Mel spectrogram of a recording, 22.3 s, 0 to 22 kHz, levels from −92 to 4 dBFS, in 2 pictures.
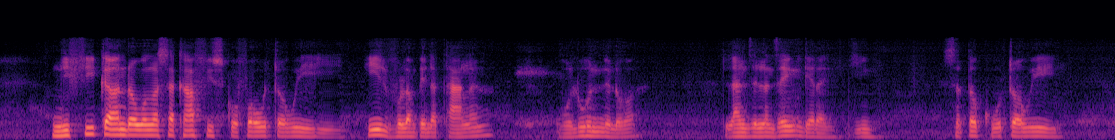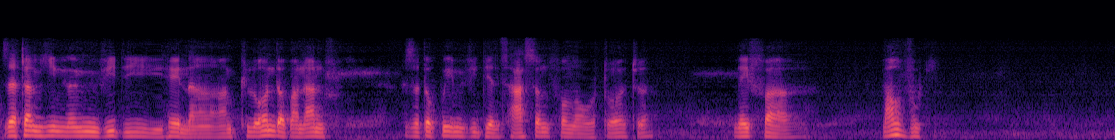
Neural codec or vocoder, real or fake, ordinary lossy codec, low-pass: codec, 16 kHz, 0.8 kbps, ZipCodec; fake; none; 7.2 kHz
